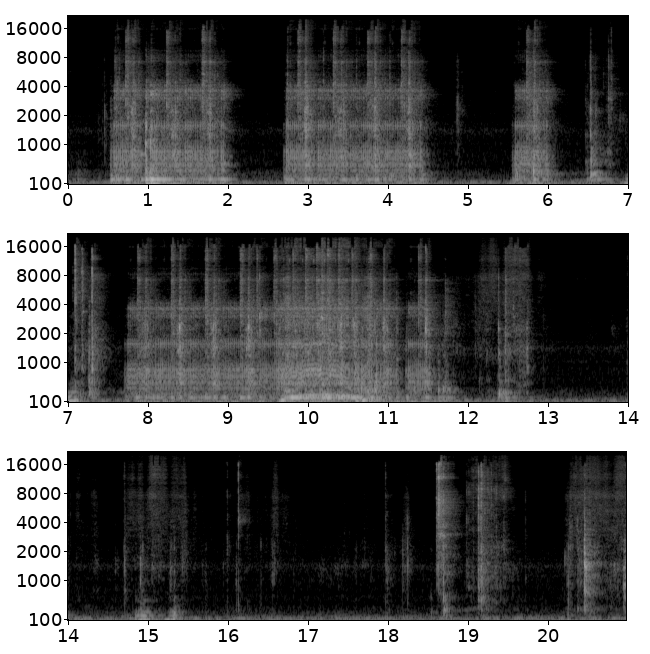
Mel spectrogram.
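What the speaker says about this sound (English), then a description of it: "I'm just going to back stitch for a little extra security" A sewing machine back stitching on a crossbody bag gives close, fast mechanical rattling in short bursts with brief quiet pauses between runs of stitches.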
